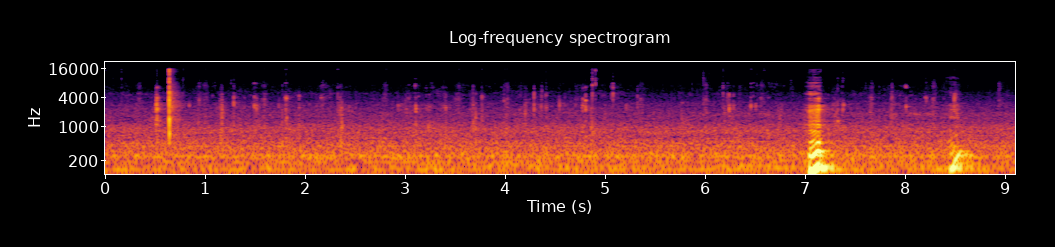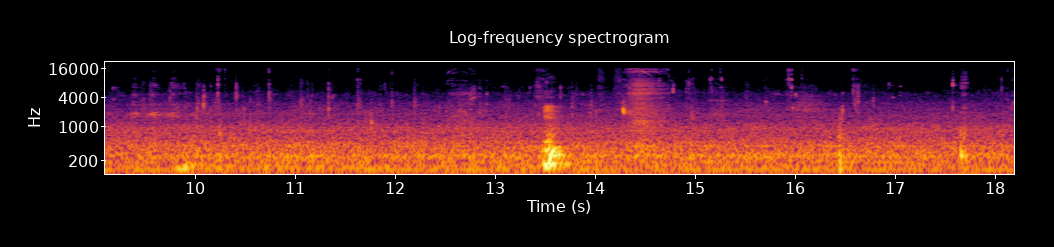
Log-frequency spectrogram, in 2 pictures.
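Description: Chewing on gummy candy: a few soft, squishy bites and wet mouth sounds stand out briefly against a faint, steady background hiss, with no talking.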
